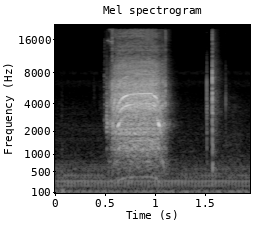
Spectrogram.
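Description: A Keelat KCD011 cordless impact drill runs at high speed in a single half-second whir, close and loud, followed by a couple of small clicks.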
